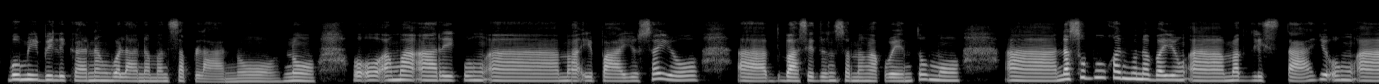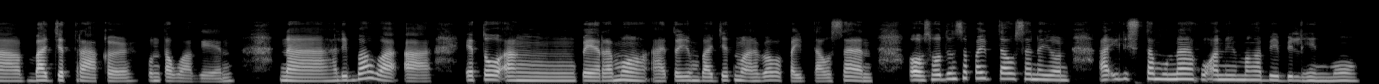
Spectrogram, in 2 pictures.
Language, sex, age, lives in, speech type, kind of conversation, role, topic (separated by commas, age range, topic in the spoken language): Filipino, female, 40-44, Philippines, conversation, advice, advisor, Paano ako makakaiwas sa biglaang paggastos habang nag-iipon?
